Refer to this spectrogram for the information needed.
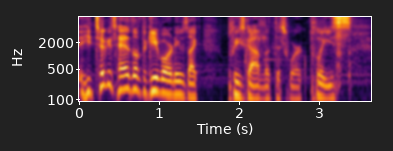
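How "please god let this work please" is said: mock prayerful tone, lower and slower. Retelling how a friend stopped at the keyboard and prayed; imitating someone praying. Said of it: "And then he prayed".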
